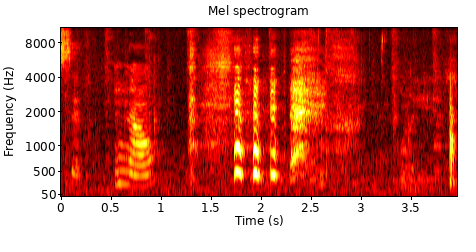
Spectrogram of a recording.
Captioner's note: interviewee laughs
